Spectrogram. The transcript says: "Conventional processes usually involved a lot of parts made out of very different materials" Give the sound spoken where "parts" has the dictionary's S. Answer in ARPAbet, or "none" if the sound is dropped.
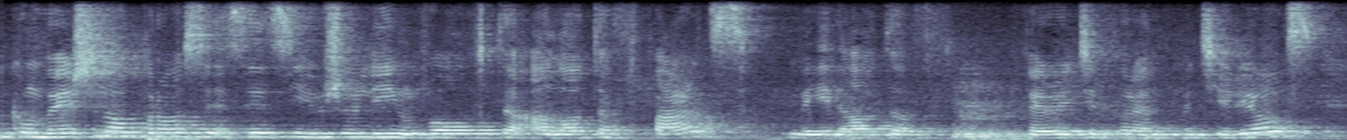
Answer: S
